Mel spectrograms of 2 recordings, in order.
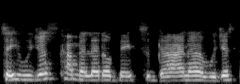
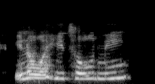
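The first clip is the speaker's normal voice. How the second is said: ordinary talk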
